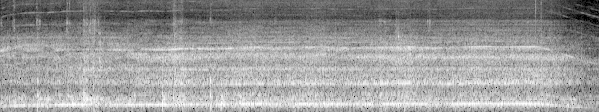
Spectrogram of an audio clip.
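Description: A steady, loud electric mixer whirs continuously through maple walnut cake batter, its motor holding one even tone for several seconds before winding down near the end.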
